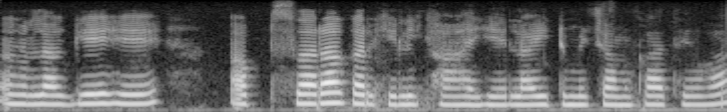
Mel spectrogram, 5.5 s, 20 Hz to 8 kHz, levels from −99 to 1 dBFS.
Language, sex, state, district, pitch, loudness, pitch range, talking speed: Chhattisgarhi, female, Chhattisgarh, Raigarh, 230 Hz, -16 LUFS, 225-250 Hz, 140 wpm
